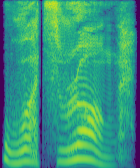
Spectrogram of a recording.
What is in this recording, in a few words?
Female Blood Elf Play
